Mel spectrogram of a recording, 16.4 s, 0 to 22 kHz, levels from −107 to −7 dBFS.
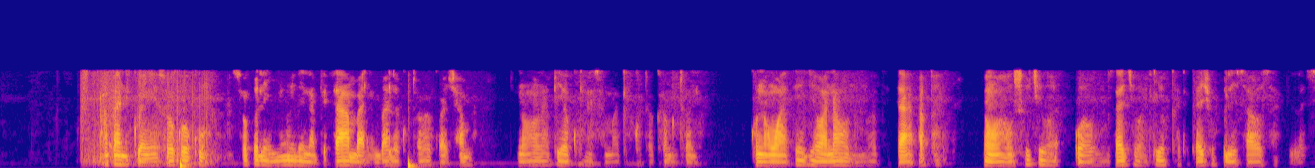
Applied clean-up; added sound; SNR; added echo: none; Bass drum; 8 dB; none.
